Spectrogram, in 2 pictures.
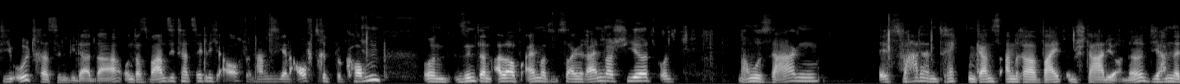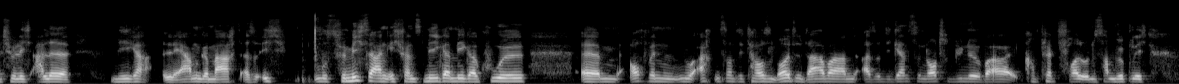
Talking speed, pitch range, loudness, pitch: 200 wpm, 125-145 Hz, -20 LUFS, 135 Hz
